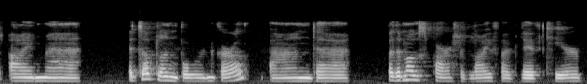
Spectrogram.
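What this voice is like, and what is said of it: Irish accent. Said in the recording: “you can probably tell by the accent, I'm Irish”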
